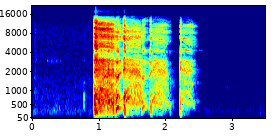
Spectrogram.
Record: {"cough_length": "3.5 s", "cough_amplitude": 30640, "cough_signal_mean_std_ratio": 0.37, "survey_phase": "alpha (2021-03-01 to 2021-08-12)", "age": "65+", "gender": "Female", "wearing_mask": "No", "symptom_cough_any": true, "symptom_fatigue": true, "symptom_headache": true, "smoker_status": "Never smoked", "respiratory_condition_asthma": false, "respiratory_condition_other": false, "recruitment_source": "Test and Trace", "submission_delay": "2 days", "covid_test_result": "Positive", "covid_test_method": "RT-qPCR", "covid_ct_value": 12.7, "covid_ct_gene": "ORF1ab gene", "covid_ct_mean": 13.0, "covid_viral_load": "53000000 copies/ml", "covid_viral_load_category": "High viral load (>1M copies/ml)"}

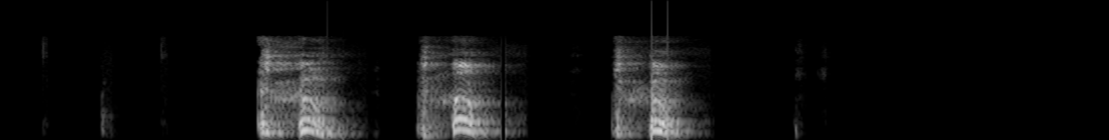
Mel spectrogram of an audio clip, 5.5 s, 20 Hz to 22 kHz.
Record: {"three_cough_length": "5.5 s", "three_cough_amplitude": 28923, "three_cough_signal_mean_std_ratio": 0.29, "survey_phase": "beta (2021-08-13 to 2022-03-07)", "age": "65+", "gender": "Male", "wearing_mask": "No", "symptom_shortness_of_breath": true, "symptom_onset": "6 days", "smoker_status": "Ex-smoker", "respiratory_condition_asthma": false, "respiratory_condition_other": false, "recruitment_source": "REACT", "submission_delay": "0 days", "covid_test_result": "Negative", "covid_test_method": "RT-qPCR", "influenza_a_test_result": "Negative", "influenza_b_test_result": "Negative"}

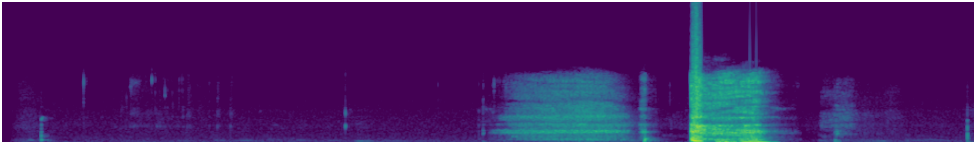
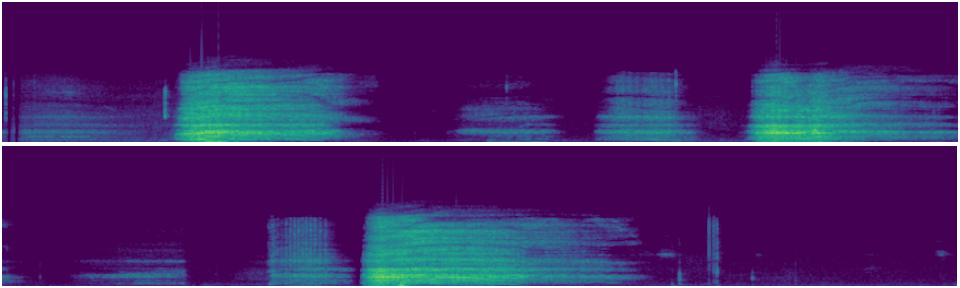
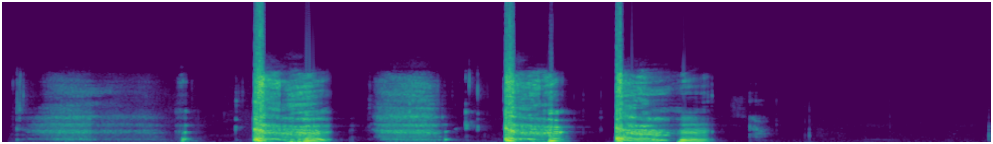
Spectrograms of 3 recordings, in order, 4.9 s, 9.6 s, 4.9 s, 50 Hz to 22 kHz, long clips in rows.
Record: {"cough_length": "4.9 s", "cough_amplitude": 32768, "cough_signal_mean_std_ratio": 0.23, "exhalation_length": "9.6 s", "exhalation_amplitude": 29678, "exhalation_signal_mean_std_ratio": 0.37, "three_cough_length": "4.9 s", "three_cough_amplitude": 32768, "three_cough_signal_mean_std_ratio": 0.36, "survey_phase": "beta (2021-08-13 to 2022-03-07)", "age": "45-64", "gender": "Female", "wearing_mask": "No", "symptom_cough_any": true, "symptom_new_continuous_cough": true, "symptom_runny_or_blocked_nose": true, "symptom_shortness_of_breath": true, "symptom_sore_throat": true, "symptom_fatigue": true, "symptom_fever_high_temperature": true, "symptom_headache": true, "smoker_status": "Never smoked", "respiratory_condition_asthma": false, "respiratory_condition_other": false, "recruitment_source": "Test and Trace", "submission_delay": "2 days", "covid_test_result": "Positive", "covid_test_method": "RT-qPCR", "covid_ct_value": 19.7, "covid_ct_gene": "N gene"}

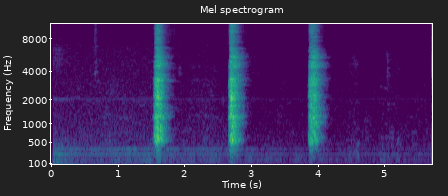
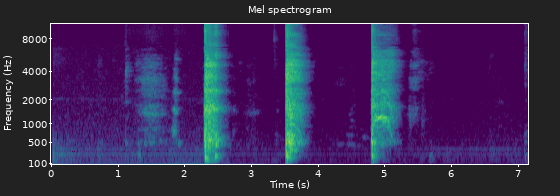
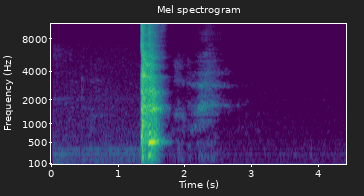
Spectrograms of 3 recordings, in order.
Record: {"exhalation_length": "5.7 s", "exhalation_amplitude": 32768, "exhalation_signal_mean_std_ratio": 0.21, "three_cough_length": "7.2 s", "three_cough_amplitude": 32768, "three_cough_signal_mean_std_ratio": 0.25, "cough_length": "4.4 s", "cough_amplitude": 32768, "cough_signal_mean_std_ratio": 0.21, "survey_phase": "beta (2021-08-13 to 2022-03-07)", "age": "45-64", "gender": "Male", "wearing_mask": "No", "symptom_none": true, "smoker_status": "Never smoked", "respiratory_condition_asthma": false, "respiratory_condition_other": false, "recruitment_source": "REACT", "submission_delay": "-1 day", "covid_test_result": "Negative", "covid_test_method": "RT-qPCR", "influenza_a_test_result": "Unknown/Void", "influenza_b_test_result": "Unknown/Void"}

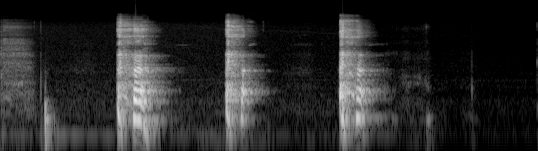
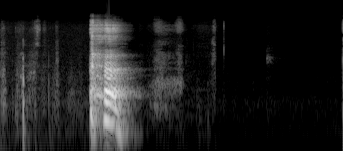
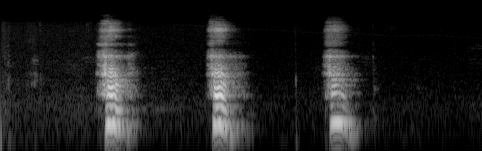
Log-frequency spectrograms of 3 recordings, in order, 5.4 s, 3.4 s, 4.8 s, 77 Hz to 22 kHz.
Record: {"three_cough_length": "5.4 s", "three_cough_amplitude": 28851, "three_cough_signal_mean_std_ratio": 0.27, "cough_length": "3.4 s", "cough_amplitude": 27403, "cough_signal_mean_std_ratio": 0.21, "exhalation_length": "4.8 s", "exhalation_amplitude": 12003, "exhalation_signal_mean_std_ratio": 0.26, "survey_phase": "alpha (2021-03-01 to 2021-08-12)", "age": "65+", "gender": "Female", "wearing_mask": "No", "symptom_none": true, "smoker_status": "Ex-smoker", "respiratory_condition_asthma": false, "respiratory_condition_other": false, "recruitment_source": "REACT", "submission_delay": "1 day", "covid_test_result": "Negative", "covid_test_method": "RT-qPCR"}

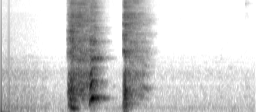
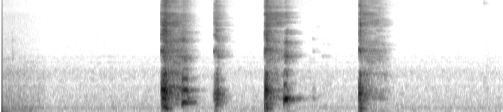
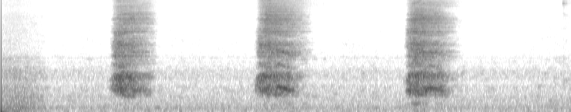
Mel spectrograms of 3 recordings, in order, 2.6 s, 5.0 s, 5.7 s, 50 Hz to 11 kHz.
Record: {"cough_length": "2.6 s", "cough_amplitude": 31844, "cough_signal_mean_std_ratio": 0.27, "three_cough_length": "5.0 s", "three_cough_amplitude": 32237, "three_cough_signal_mean_std_ratio": 0.24, "exhalation_length": "5.7 s", "exhalation_amplitude": 1418, "exhalation_signal_mean_std_ratio": 0.44, "survey_phase": "beta (2021-08-13 to 2022-03-07)", "age": "45-64", "gender": "Female", "wearing_mask": "No", "symptom_cough_any": true, "symptom_runny_or_blocked_nose": true, "symptom_shortness_of_breath": true, "symptom_onset": "12 days", "smoker_status": "Never smoked", "respiratory_condition_asthma": true, "respiratory_condition_other": false, "recruitment_source": "REACT", "submission_delay": "0 days", "covid_test_result": "Negative", "covid_test_method": "RT-qPCR", "influenza_a_test_result": "Negative", "influenza_b_test_result": "Negative"}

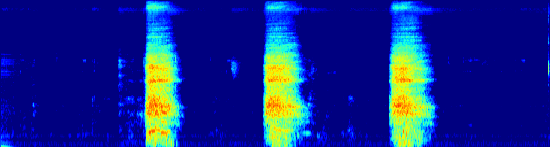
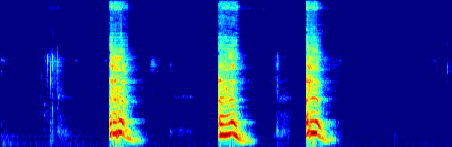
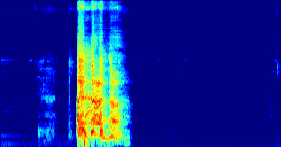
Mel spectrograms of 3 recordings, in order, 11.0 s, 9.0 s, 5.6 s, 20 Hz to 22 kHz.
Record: {"exhalation_length": "11.0 s", "exhalation_amplitude": 28863, "exhalation_signal_mean_std_ratio": 0.33, "three_cough_length": "9.0 s", "three_cough_amplitude": 30668, "three_cough_signal_mean_std_ratio": 0.31, "cough_length": "5.6 s", "cough_amplitude": 32387, "cough_signal_mean_std_ratio": 0.29, "survey_phase": "alpha (2021-03-01 to 2021-08-12)", "age": "65+", "gender": "Male", "wearing_mask": "No", "symptom_none": true, "smoker_status": "Ex-smoker", "respiratory_condition_asthma": false, "respiratory_condition_other": false, "recruitment_source": "REACT", "submission_delay": "1 day", "covid_test_result": "Negative", "covid_test_method": "RT-qPCR"}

